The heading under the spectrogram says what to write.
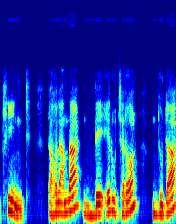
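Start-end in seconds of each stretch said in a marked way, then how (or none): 0.1-0.5 খিন্ড ending in a light t, not a full d; final d as light t. Shown as a demonstration. Teacher showing students how খিন্ড ends, light t. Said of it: "হালকা ট এর মতো উচ্চারণ হবে".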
